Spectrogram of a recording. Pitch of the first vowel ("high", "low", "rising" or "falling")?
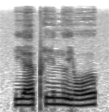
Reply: rising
